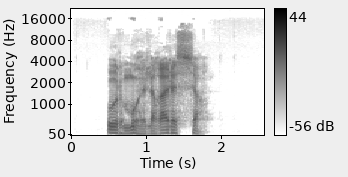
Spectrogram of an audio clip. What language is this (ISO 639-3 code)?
kab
